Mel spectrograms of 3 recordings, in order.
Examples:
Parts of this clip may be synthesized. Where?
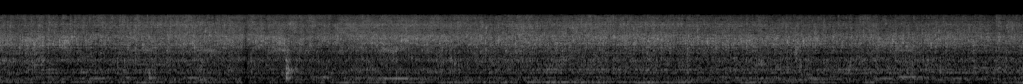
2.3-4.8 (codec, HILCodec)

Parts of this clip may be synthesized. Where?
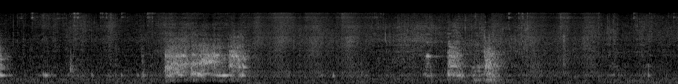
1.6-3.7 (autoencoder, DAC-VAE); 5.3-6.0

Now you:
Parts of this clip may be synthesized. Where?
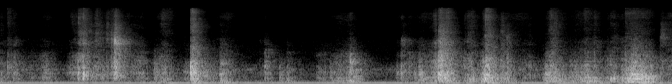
none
